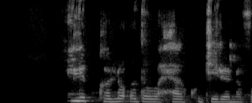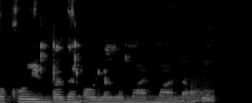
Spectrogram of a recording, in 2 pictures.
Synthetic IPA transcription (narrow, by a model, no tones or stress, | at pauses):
hɪlɪb̚kʰɐlɔʔðɐwɑħɑːkʰʊt͡ʃɪɾɐnɐfɑqʰɔːjɪmbɐðɐnʔɔːlɐɣɐmaːrmaːnʔɐh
